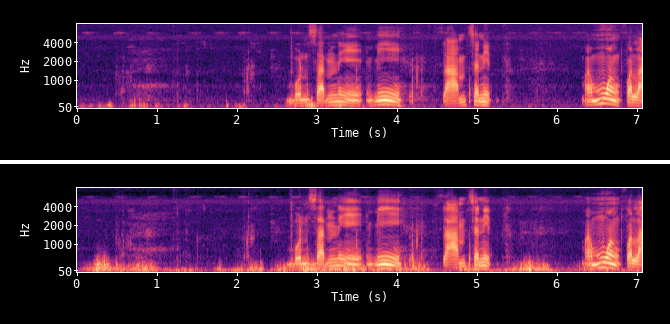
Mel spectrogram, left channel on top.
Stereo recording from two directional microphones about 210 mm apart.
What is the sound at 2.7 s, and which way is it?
Speech, 10° left (ahead or behind).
